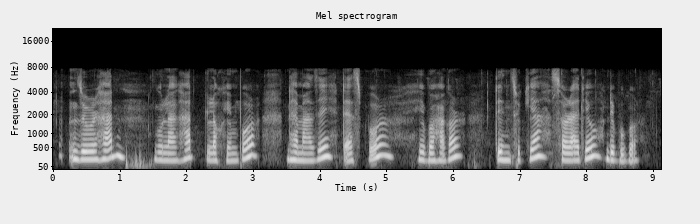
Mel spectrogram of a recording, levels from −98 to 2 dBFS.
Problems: background sounds at intervals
